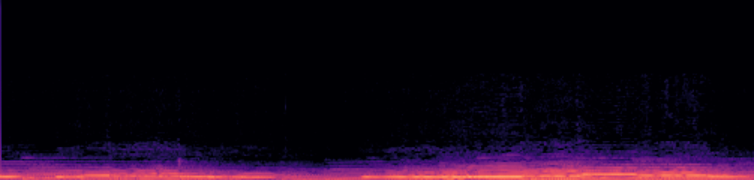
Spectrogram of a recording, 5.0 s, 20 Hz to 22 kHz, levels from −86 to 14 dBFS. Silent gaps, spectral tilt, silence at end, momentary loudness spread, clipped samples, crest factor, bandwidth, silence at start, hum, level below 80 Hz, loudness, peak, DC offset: none; -10.5 dB/octave; 0 s; 13 LU; under 0.1%; 14 dB; 3.3 kHz; 0 s; none; -42 dBFS; -18 LUFS; -4 dBFS; under 0.1%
